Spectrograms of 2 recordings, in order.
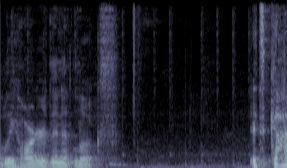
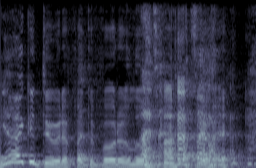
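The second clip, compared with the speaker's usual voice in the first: mocking boastful; 5 semitones higher than usual. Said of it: "Who are like".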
